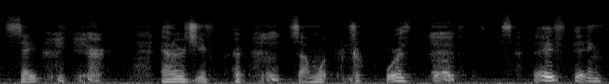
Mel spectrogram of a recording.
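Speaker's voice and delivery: breathless broken dying words; gasping. A narrator's reading. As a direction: gasp each word out. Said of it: "he gasped".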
